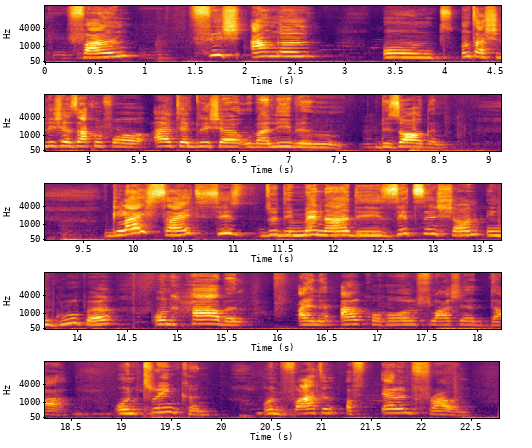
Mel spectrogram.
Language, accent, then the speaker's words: German; Nembe, Bayelsa, Nigeria; German is a second language; now in Germany; ich erkläre ein bisschen, von wo ich herkomme. Ich komme aus einem Ort namens Nembe.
